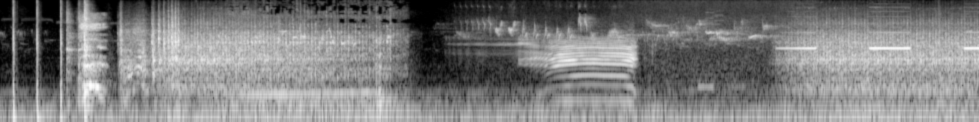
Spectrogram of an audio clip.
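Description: A string of dubbed sound effects. A few sharp clicks, then a steady noisy running sound; a cow moos once, about seven seconds in; near the end a vehicle runs with a high reversing beep repeating about once a second.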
